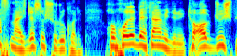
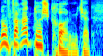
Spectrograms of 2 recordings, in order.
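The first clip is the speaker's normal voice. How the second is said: usual speaking voice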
